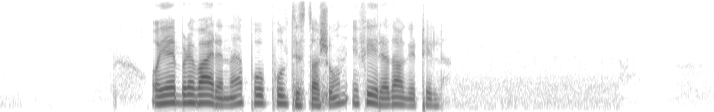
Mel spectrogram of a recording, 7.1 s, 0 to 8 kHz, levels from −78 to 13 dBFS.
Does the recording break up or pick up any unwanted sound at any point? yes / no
no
